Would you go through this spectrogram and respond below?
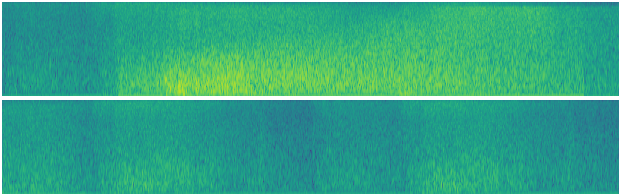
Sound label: sea waves; caged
